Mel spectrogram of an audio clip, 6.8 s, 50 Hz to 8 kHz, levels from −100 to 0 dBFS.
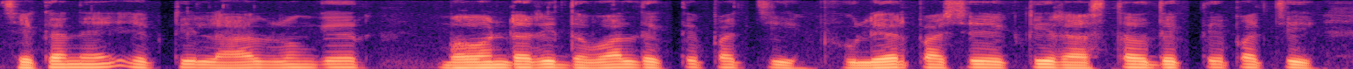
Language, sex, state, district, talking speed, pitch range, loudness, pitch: Bengali, male, Assam, Hailakandi, 125 wpm, 120-130 Hz, -17 LUFS, 130 Hz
